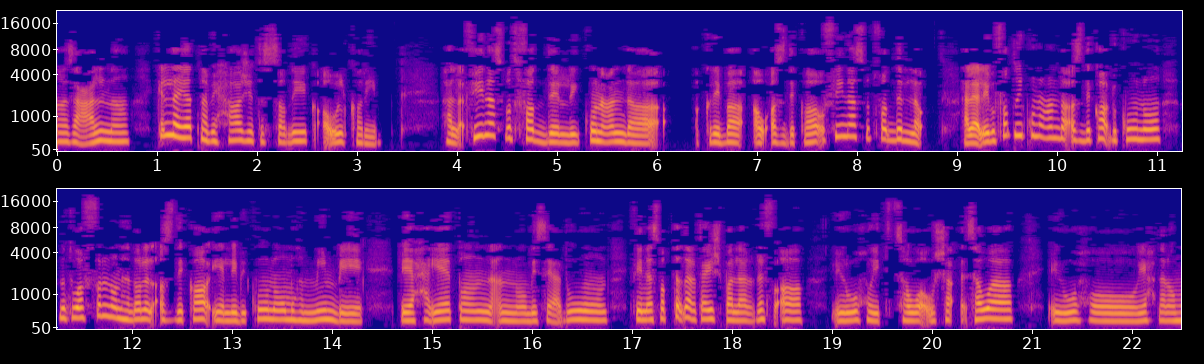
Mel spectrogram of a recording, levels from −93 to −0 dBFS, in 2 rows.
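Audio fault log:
Throughout: low-bitrate audio saved at a high bitrate. The speech carries the artefacts of heavy lossy coding, yet the file sits in a 320 kbit/s MP3 container, and the band above 18.6 kHz is empty. The damage points to a very low-rate first pass, likely WMA at around 32 kbit/s, later re-encoded as MP3; the high second bitrate keeps those artefacts intact but cannot restore what was discarded.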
